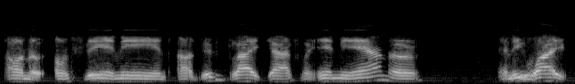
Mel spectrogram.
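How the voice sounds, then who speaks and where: A man calling in to a radio show over the phone, halting and repeating words as he talks. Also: fairly high pitch, fairly even intonation, gravelly, fairly bright tone, no room sound. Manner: halting, repeats words while searching for them. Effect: voice heard over the phone. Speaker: radio call-in caller. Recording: tinny dry phone line.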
